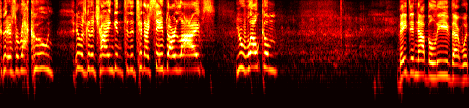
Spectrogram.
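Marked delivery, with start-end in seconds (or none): 0.1-5.6 high, strained insistence; worked-up husband justifying himself; frantic self-defence. Retold or imitated. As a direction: plead your case in a raised pitch. Defending himself to bewildered family.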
